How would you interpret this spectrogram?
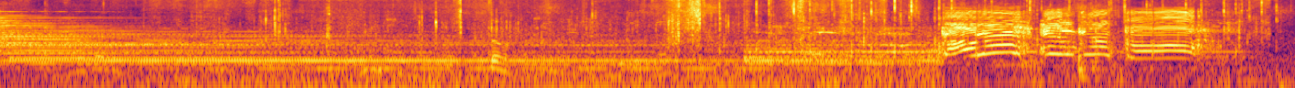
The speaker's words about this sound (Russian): На концерте колокольного звона в Троице-Владимирском соборе побывала журналист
